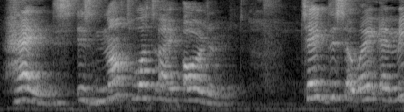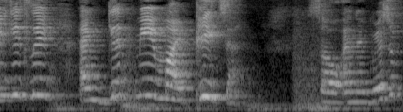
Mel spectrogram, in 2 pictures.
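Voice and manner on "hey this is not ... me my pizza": loud, angry demand rising; rude shout. Shown as a demonstration. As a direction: bark at the waitress, rising. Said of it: "would shout at the waitress".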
